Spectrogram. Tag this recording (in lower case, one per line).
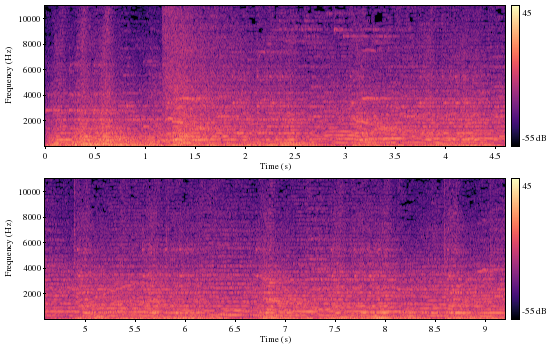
theme music
music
